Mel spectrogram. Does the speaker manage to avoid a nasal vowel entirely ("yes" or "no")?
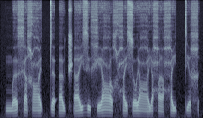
yes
